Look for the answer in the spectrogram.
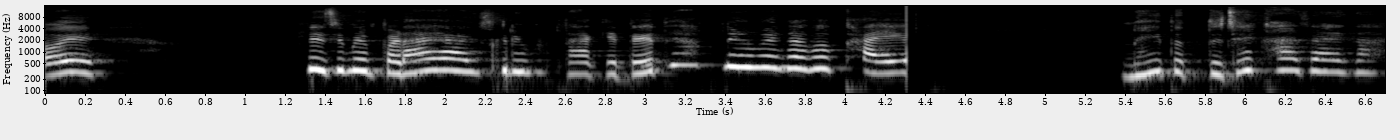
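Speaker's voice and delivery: put-on older friend loudly ordering the boy to the fridge; bossy shout. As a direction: bark the order across the room. Suga orders him to fetch ice cream.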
